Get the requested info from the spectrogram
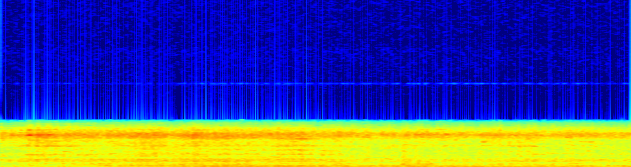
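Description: Double-stack intermodal container well cars of a freight train rolling past, with a steady rumble and rattle of steel wheels on the rails that grows a little louder about two seconds in.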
